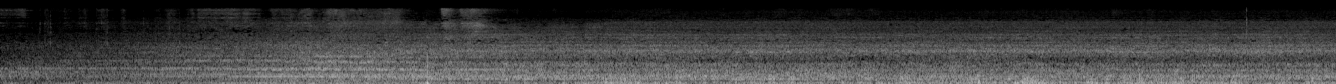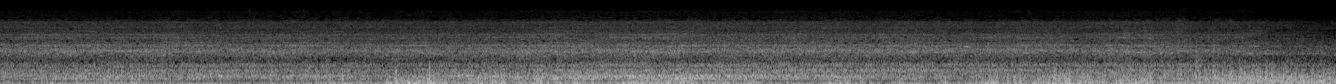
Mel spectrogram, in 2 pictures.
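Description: Electric-hauled freight train of container wagons passing close by. There is a whining tone in the first few seconds as the locomotive goes by, then the steady rolling and rumbling of the wagons' wheels on the rails, growing louder over the first couple of seconds and staying loud.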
